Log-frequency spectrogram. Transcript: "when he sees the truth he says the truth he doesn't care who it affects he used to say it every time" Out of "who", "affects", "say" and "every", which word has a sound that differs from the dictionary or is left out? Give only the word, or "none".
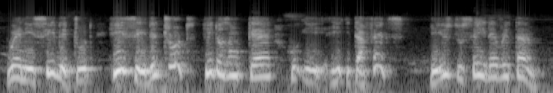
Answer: none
